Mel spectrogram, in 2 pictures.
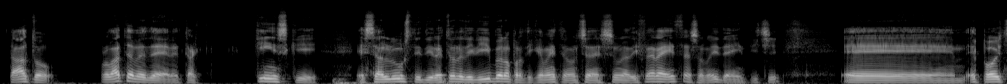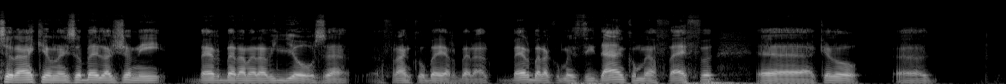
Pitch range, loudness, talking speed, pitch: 85-110 Hz, -27 LUFS, 120 wpm, 95 Hz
